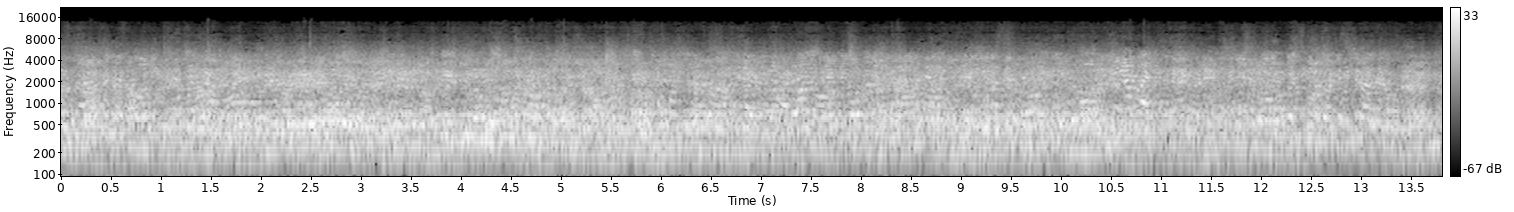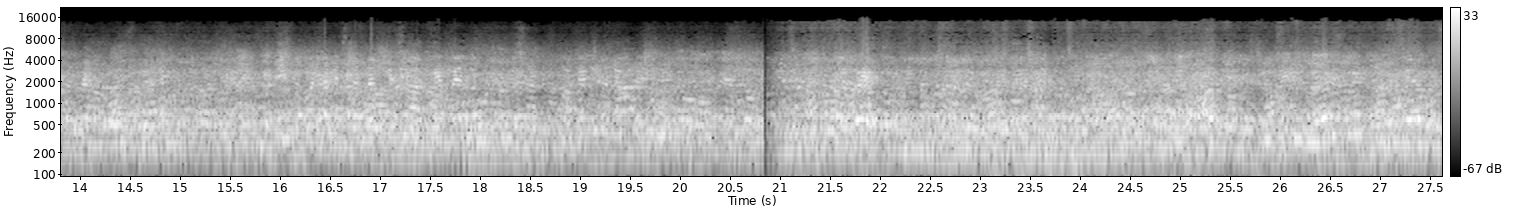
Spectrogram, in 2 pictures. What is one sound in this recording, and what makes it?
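A crowd of people chatter in a busy, echoing room.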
